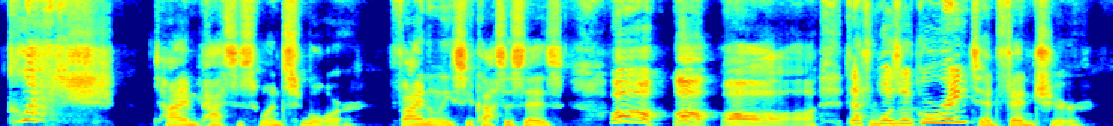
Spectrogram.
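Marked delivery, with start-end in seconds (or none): 0.0-0.8 high-pitched cry of a sword strike; play-fight sound effect. Acted. 4.1-7.3 hammy hero's laugh, starting high; theatrical, satisfied glee; triumphant prince. Acted. Prince laughs after winning play battle.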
